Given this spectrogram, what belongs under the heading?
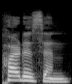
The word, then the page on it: partisan: American English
